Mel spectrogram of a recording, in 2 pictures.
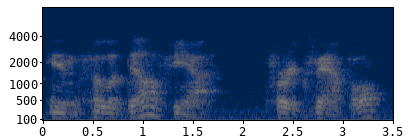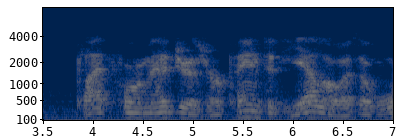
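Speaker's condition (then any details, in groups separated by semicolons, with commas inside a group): Cerebral palsy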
